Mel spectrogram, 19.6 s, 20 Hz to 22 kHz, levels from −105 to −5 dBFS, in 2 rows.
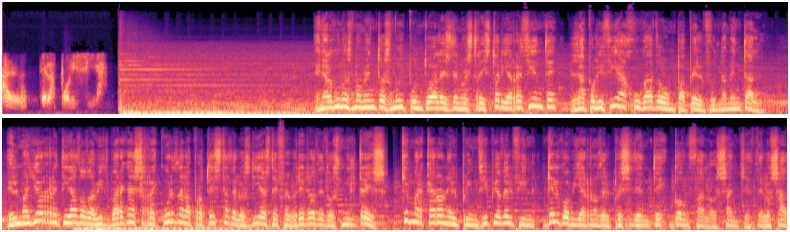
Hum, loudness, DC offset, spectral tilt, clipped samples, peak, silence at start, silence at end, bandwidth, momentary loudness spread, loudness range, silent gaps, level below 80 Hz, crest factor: none; -13 LUFS; under 0.1%; -5.5 dB/octave; under 0.1%; 0 dBFS; 0 s; 0 s; 16 kHz; 9 LU; 4 LU; none; -24 dBFS; 12 dB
